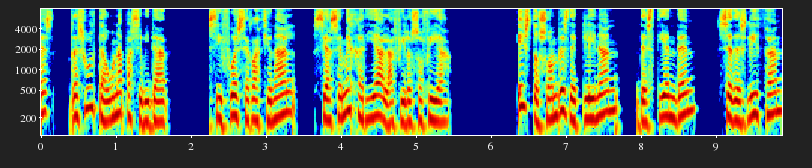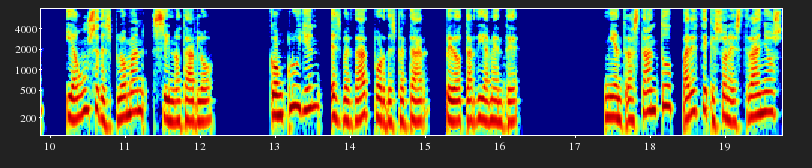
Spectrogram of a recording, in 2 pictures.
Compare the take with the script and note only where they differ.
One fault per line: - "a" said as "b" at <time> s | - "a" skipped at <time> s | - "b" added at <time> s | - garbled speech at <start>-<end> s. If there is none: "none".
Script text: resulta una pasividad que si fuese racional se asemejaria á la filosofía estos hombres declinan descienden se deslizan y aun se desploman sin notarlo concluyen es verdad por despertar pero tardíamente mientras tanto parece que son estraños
- "que" skipped at 1.8 s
